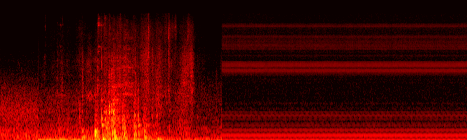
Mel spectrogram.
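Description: Steady electrical hum with many held tones, starting abruptly about four and a half seconds in. Before it comes a low rumble with a few knocks and rustles, loudest around two seconds in.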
